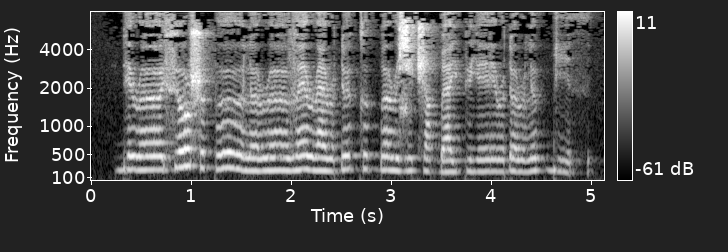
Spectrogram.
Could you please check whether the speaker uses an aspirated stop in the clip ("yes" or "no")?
no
